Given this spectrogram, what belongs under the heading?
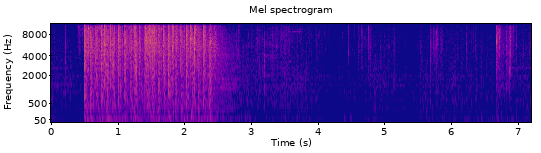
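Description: Loud, dense gunfire rattles in Call of Duty Warzone for about two seconds, then fades to scattered quieter shots and mechanical clicks.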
